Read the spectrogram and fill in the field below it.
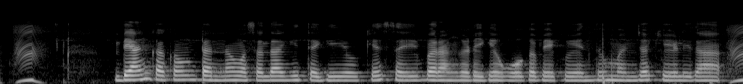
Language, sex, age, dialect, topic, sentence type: Kannada, female, 31-35, Mysore Kannada, banking, statement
